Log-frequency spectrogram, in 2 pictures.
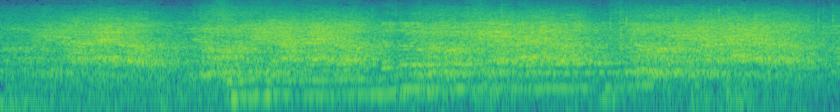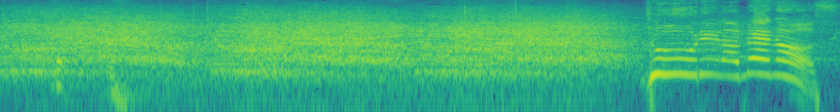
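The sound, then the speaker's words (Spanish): A large concert crowd chants the mocking slogan "Yuri la menos" in unison, a rhythmic, repeated shout rising in waves over several seconds; the singer joins the chant, with a voice breaking in loudly near the end. “Y quien también salió muy mal parada fue la Yuri, amigos, porque todos gritaron Yuri la menos, Yuri la menos.”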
